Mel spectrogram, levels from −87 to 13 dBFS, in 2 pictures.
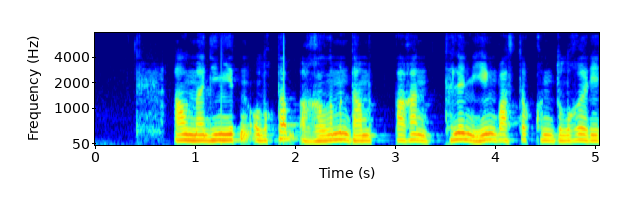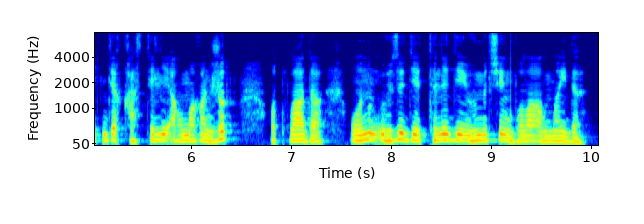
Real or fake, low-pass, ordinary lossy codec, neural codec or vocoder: real; none; none; none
